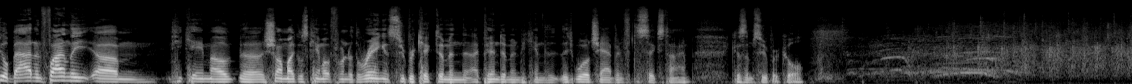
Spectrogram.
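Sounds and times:
speech: 0.0 - 8.4
audience applause: 8.5 - 11.3.

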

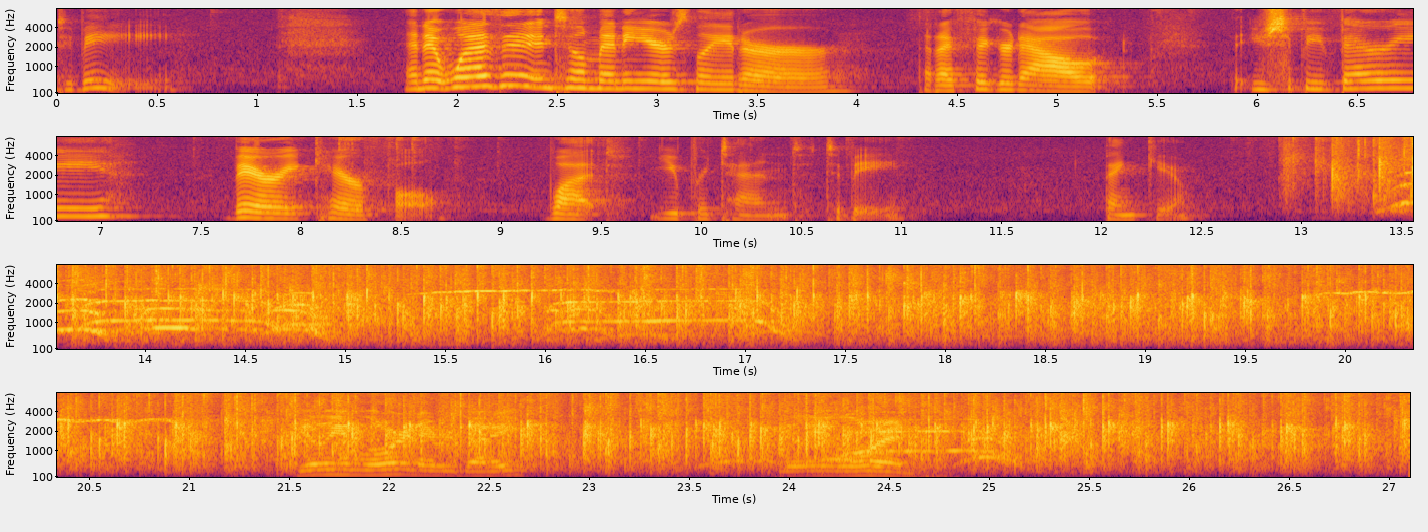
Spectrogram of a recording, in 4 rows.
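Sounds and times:
speech: 0.0 - 0.6, 1.2 - 11.1, 12.0 - 13.1, 21.6 - 22.8, 24.0 - 24.8
audience applause: 12.9 - 27.0.

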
